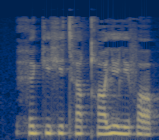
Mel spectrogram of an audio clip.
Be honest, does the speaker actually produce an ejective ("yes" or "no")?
no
